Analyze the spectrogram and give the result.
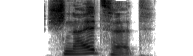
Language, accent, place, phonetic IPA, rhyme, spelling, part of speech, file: German, Germany, Berlin, [ˈʃnalt͡sət], -alt͡sət, schnalzet, verb, De-schnalzet.ogg
- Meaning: second-person plural subjunctive I of schnalzen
